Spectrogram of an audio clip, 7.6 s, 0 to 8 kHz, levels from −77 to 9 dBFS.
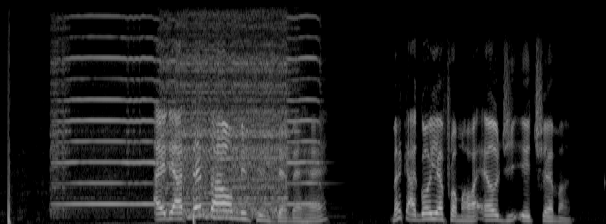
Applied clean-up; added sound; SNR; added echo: none; Bowed string instrument; 5 dB; none.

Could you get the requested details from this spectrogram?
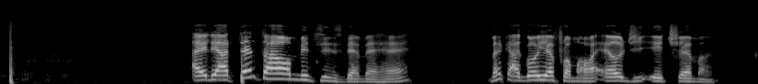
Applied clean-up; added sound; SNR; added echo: none; none; none; none.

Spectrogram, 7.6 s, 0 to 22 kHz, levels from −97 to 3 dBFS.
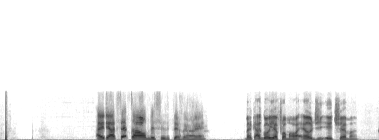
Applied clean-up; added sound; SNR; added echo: neural diffusion model UNIVERSE++.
